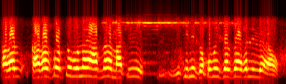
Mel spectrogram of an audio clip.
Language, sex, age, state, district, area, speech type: Assamese, male, 60+, Assam, Kamrup Metropolitan, urban, conversation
